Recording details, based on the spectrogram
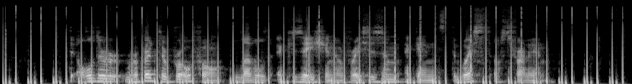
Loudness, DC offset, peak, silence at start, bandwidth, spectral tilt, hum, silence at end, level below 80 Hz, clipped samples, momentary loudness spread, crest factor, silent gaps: -19 LUFS; under 0.1%; 0 dBFS; 0 s; 17 kHz; -6.5 dB/octave; none; 0.4 s; -30 dBFS; under 0.1%; 8 LU; 18 dB; none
